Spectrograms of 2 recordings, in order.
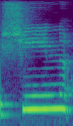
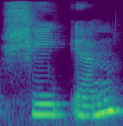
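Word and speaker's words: SHEIN: have a sheen or I thought it was she in because it's spelled as a capital letter s h e capital letter I and so I thought was she in but I think it's Sheen correct me if I'm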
